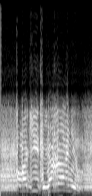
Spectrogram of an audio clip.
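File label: Russian damaged pilot mood low, speech; War Thunder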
